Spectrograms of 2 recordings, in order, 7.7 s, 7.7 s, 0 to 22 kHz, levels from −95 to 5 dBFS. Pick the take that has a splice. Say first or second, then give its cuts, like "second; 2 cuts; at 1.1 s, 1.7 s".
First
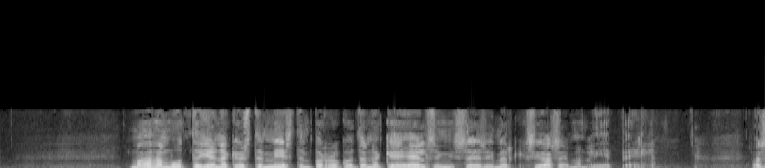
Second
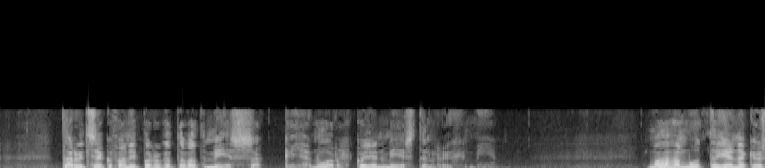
second; 1 cut; at 1.1 s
